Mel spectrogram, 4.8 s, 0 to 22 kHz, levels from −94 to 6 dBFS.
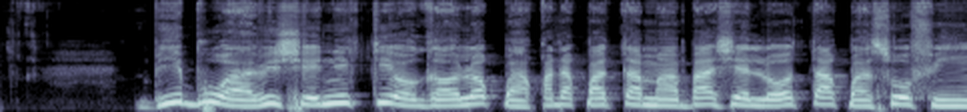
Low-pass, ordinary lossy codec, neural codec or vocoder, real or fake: none; none; none; real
